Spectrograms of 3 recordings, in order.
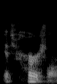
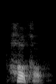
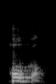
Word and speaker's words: Hochul: And then eventually it's Herschel, right? Or how do you pronounce her name? Hochul. Hochul.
